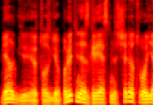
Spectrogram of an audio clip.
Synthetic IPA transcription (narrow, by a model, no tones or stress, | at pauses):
ʋʲeːlʲˠɡʲɪɪɾt̪oːsɡʲɛoːpolʲɪt̪ʲɪnʲeːsɡɾʲæːsʲmʲeːst͡ʃʲɛlʲiɛt̪ʊʋoːjɛ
